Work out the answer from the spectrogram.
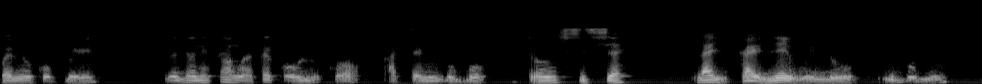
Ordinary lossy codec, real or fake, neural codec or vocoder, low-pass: MP3, 48 kbps; fake; codec, 44.1 kHz, 2.6 kbps, SNAC; 5.4 kHz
